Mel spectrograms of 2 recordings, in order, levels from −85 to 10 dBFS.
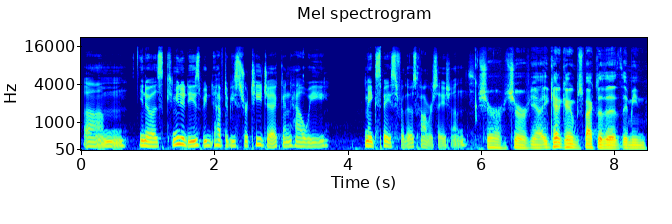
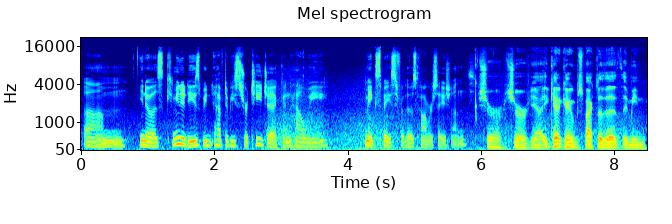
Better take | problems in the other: first | wind noise on the microphone; occasional gusts; 20 dB below the speech

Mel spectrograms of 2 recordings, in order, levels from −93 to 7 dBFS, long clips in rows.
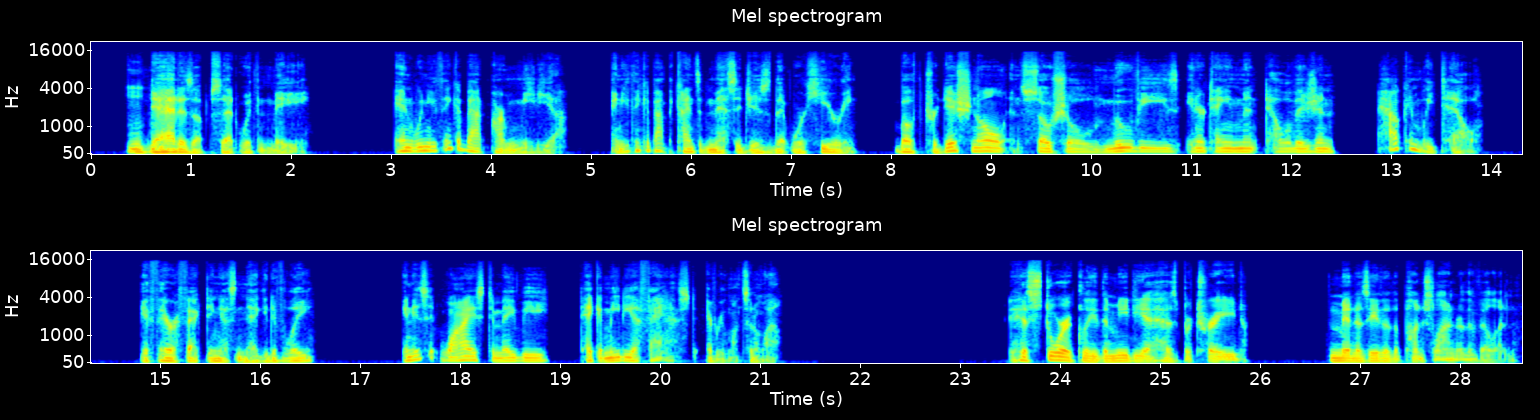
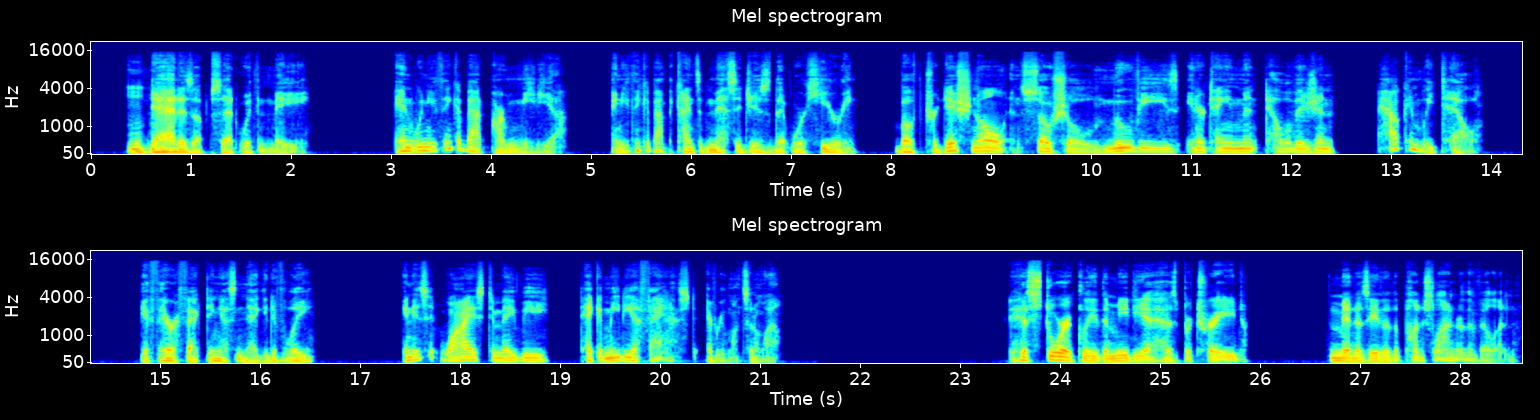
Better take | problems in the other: neither | none

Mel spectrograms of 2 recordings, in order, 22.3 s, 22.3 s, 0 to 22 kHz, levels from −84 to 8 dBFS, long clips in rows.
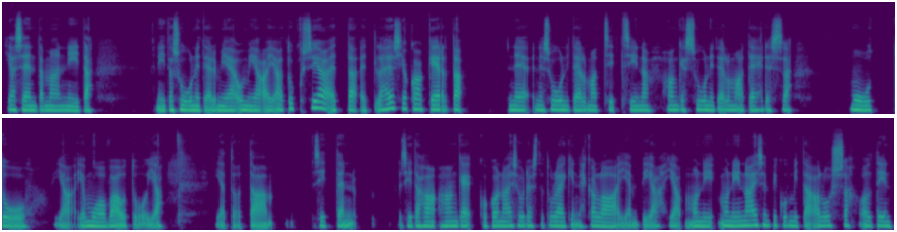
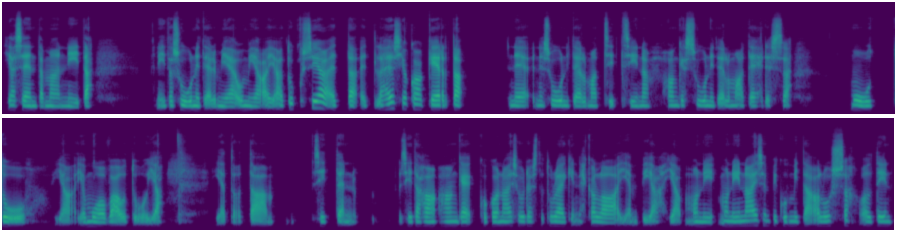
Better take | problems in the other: first | thin; very; fading below 300 Hz

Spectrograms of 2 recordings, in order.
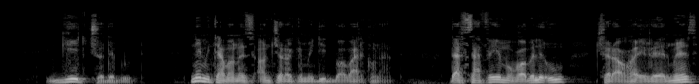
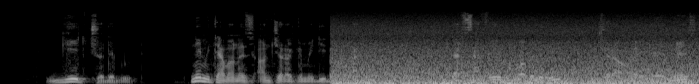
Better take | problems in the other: first | wind noise on the microphone; heavy; from 3.5 s on; 3 dB above the speech

